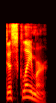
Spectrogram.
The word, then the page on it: disclaimer: diskléimə r; ディスクレイマァ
